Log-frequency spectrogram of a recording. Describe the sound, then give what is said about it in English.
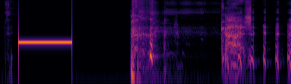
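A single loud, steady censor bleep over a spoken name, lasting about a second, cuts in sharply and stops abruptly, followed after a pause by voices and a burst of laughter-like sounds. “I gotta go back and bleep out some names, but that's okay.”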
